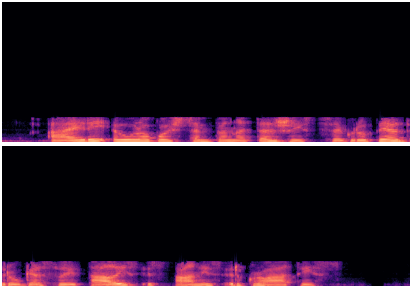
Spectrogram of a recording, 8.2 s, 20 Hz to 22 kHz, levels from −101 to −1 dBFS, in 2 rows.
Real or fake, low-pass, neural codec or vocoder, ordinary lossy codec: fake; 7.2 kHz; codec, 16 kHz, 8 kbps, FunCodec, trained on LibriTTS, 25 frames a second; AAC, 16 kbps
